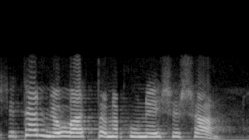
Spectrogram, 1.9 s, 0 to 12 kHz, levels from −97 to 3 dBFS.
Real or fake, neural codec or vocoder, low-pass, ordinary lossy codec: real; none; 7.2 kHz; none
